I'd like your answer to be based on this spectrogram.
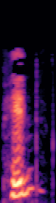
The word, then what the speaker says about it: pied: A pied crow, you called it? – Right. It's spelled P-I-E-D, but you say pied.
